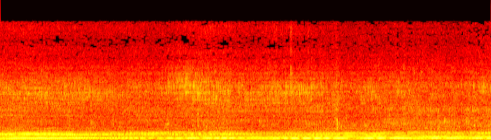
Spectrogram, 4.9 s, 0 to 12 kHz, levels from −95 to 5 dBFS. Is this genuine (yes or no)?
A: yes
